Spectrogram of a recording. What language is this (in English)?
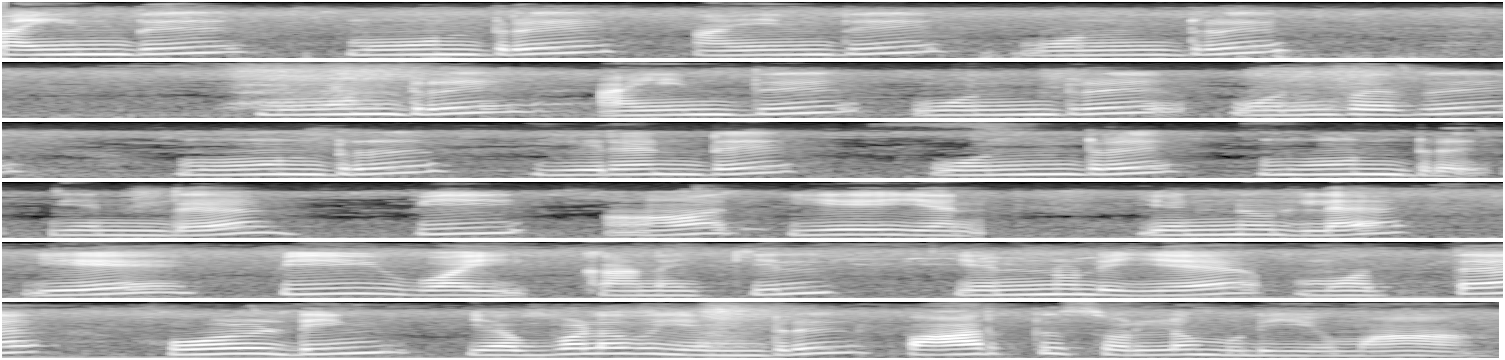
Tamil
